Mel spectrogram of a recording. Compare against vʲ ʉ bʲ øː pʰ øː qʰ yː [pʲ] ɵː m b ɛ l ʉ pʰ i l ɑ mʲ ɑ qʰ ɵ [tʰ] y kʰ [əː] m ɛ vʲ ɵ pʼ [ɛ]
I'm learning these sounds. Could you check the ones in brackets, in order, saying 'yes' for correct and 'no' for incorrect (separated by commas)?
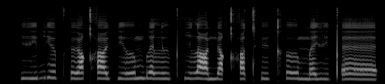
yes, yes, no, no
